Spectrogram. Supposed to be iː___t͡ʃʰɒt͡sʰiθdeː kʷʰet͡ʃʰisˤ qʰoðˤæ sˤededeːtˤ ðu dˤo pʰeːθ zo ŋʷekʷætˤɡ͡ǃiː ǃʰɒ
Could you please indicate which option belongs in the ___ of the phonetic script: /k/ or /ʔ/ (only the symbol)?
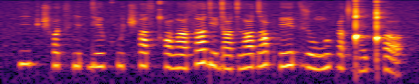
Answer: k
